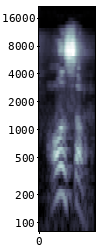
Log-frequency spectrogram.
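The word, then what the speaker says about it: عسر: Kalau kita sukun di situ, usr, ya, usr. Jadi ain sin, ainnya sinnya sukun lagi, ra-nya sukun karena waqaf.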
